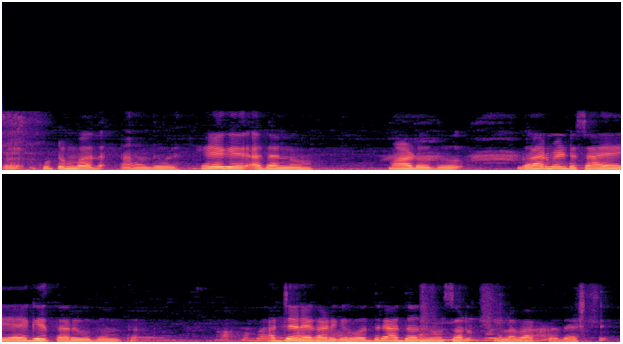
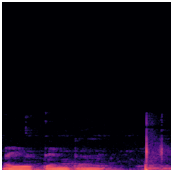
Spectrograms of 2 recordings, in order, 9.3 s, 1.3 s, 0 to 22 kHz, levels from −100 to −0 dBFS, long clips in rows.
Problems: background sounds at intervals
